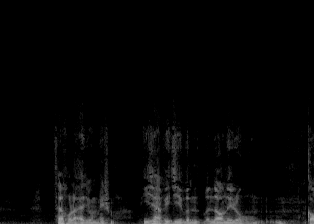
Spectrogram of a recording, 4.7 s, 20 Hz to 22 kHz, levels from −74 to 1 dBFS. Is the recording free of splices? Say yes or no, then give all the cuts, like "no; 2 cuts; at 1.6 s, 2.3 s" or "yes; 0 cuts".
no; 1 cut; at 2.0 s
